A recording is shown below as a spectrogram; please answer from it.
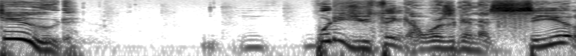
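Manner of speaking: mock exasperated tone. Retelling an instructor's reaction to his landing: imitating someone frustrated. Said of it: "he's so frustrated".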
